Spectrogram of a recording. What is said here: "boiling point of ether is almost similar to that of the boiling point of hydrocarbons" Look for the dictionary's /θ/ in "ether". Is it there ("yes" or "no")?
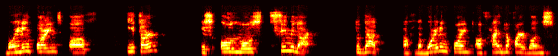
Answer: no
